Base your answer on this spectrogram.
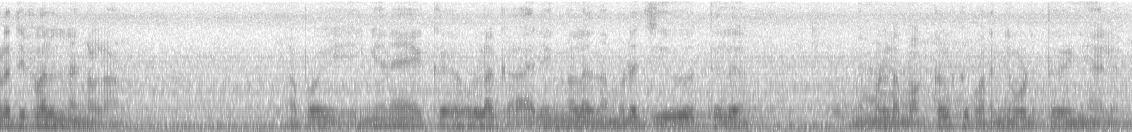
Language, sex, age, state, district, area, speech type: Malayalam, male, 45-60, Kerala, Alappuzha, urban, spontaneous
